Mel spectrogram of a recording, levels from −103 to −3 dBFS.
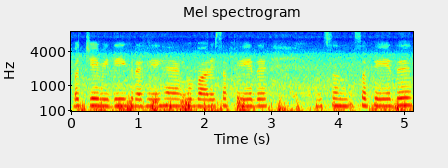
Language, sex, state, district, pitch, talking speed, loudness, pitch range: Hindi, female, Haryana, Charkhi Dadri, 110 Hz, 105 wpm, -19 LUFS, 105-115 Hz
